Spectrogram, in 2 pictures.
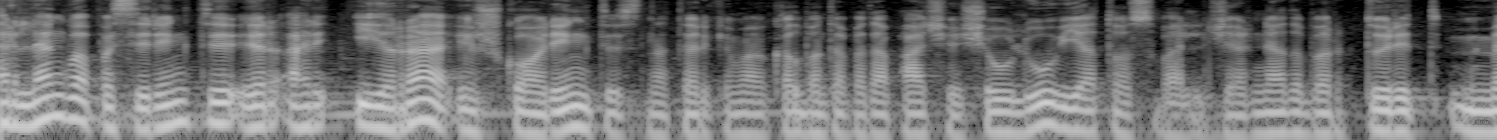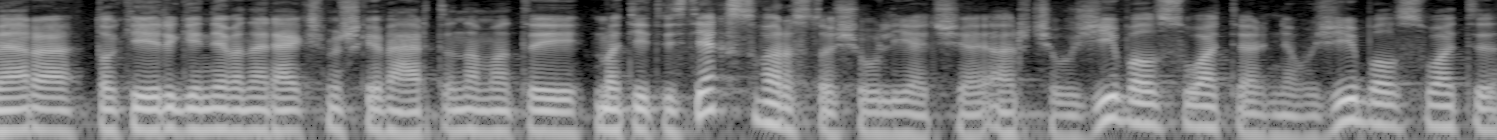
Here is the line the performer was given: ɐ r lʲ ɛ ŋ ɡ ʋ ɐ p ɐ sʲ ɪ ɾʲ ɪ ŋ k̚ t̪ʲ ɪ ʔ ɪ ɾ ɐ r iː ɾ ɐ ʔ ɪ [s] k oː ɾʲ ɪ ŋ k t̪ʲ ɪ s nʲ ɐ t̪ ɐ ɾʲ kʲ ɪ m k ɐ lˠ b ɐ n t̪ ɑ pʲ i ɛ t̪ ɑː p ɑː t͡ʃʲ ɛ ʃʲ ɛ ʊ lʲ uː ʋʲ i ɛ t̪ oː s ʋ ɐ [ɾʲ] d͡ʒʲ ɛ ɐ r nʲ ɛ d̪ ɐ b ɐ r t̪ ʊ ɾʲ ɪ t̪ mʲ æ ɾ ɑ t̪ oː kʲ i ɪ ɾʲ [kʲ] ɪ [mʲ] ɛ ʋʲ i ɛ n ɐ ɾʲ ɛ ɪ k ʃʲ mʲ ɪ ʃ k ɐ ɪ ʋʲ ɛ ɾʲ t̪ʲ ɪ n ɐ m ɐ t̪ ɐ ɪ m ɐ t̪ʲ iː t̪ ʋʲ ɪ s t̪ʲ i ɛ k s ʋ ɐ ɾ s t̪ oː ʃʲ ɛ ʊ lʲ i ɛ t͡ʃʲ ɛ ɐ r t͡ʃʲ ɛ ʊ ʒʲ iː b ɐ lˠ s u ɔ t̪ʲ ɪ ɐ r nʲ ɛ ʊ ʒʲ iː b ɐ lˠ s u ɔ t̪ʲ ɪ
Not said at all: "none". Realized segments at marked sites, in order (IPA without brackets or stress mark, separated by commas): ʃ, lʲ, ɡʲ, nʲ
